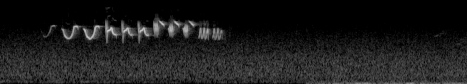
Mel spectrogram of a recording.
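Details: A single song phrase of a Lazuli bunting from western North America: an upslurred note, then a fast series of high, sharp chirps that end in buzzy paired notes. Silence follows for two seconds.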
